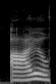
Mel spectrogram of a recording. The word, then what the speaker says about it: aisle: A-I-S-L-E. We pronounce it as aisle seat. So A-I-S-L-E. We pronounce it as aisle without the S.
